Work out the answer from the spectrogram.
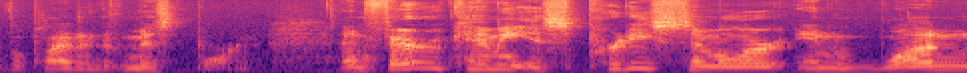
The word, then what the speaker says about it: Feruchemy: Continuing on with our analysis of the metallic arts, we come to Feruchemy, pronounced like biochem, not Feruchemy like my brain wants it to be.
